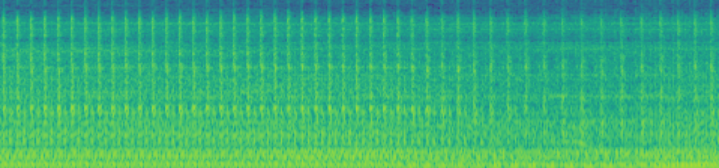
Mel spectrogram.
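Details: Honda Civic engine running with hard, regular rod knock about three to four per second, from a worn rod bearing; oil pan to be dropped to replace it.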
